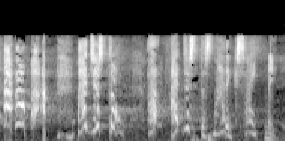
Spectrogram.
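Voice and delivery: words through high laughter; laughing. Real, not acted. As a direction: talk while still laughing.

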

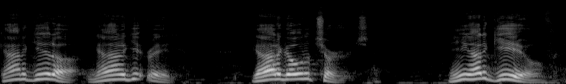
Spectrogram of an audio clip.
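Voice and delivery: low-energy imitation of a reluctant churchgoer; put-upon mock grumbling; mock weariness. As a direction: drone through a list of chores, weary. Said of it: "what a weariness it is".

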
